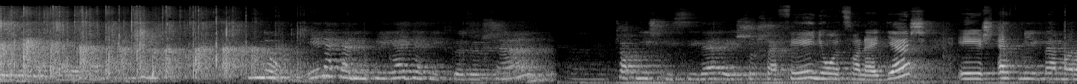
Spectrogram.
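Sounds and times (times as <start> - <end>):
audience clapping: 0.0 - 3.2
speech: 3.5 - 10.7.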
